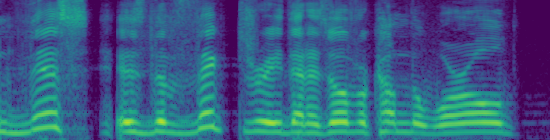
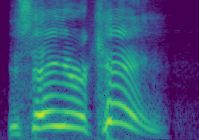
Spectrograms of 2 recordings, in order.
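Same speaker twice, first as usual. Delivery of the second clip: lightly voiced triumphant Pilate, higher and louder; a touch of gotcha in it; 6 semitones higher, 4 dB louder, faster than usual. Pilate pleased he finally understands, mock triumph. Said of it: "Pilate says".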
